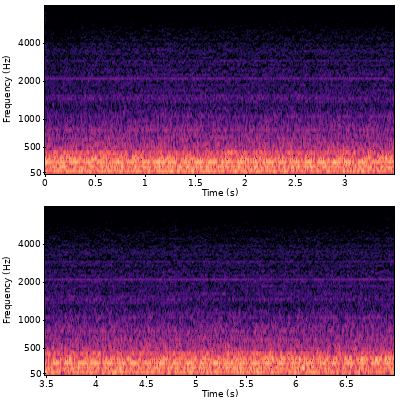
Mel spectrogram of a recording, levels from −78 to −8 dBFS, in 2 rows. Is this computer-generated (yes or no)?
no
